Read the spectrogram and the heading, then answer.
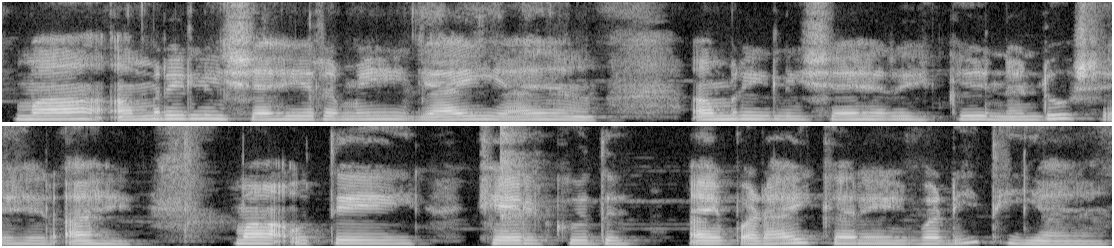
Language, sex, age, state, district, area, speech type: Sindhi, female, 30-45, Gujarat, Junagadh, rural, spontaneous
